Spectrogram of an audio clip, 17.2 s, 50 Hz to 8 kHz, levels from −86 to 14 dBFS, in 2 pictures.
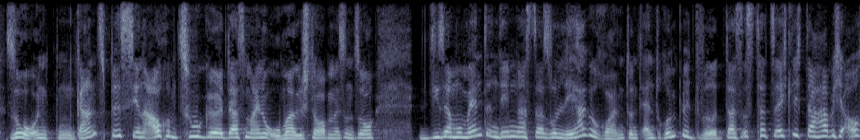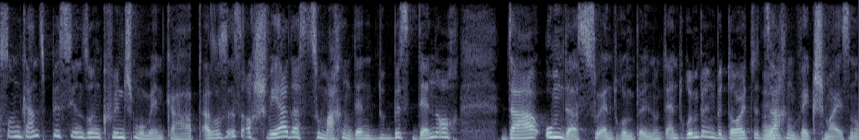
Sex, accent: female, German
